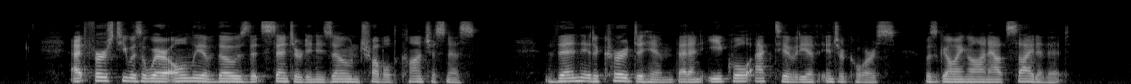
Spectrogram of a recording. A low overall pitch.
Yes: low, 130 Hz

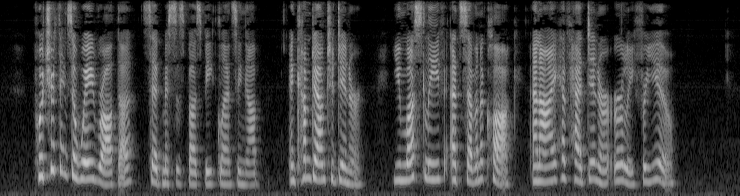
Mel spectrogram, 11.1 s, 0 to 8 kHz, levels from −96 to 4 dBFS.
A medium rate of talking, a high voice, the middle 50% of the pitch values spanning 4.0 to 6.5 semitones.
Yes: average, 155 wpm; high, 235 Hz; average, 5.2 semitones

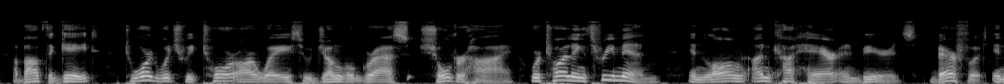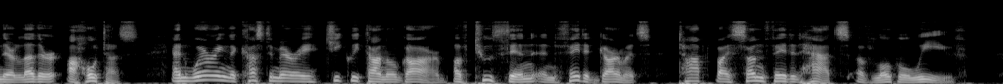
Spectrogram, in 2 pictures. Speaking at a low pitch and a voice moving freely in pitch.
Yes: low, 125 Hz; wide, 6.0 semitones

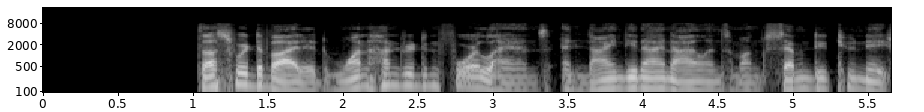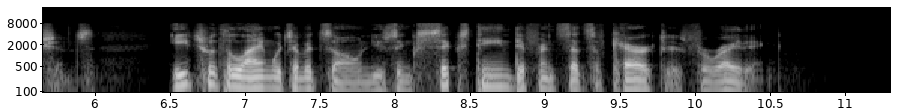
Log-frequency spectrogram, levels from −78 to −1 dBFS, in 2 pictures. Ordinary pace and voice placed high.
No: average, 170 wpm; low, 110 Hz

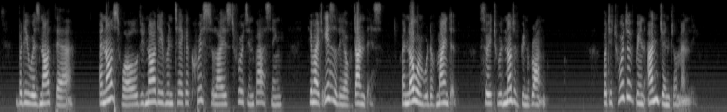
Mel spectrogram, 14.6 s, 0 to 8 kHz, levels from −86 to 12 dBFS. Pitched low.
No: very high, 250 Hz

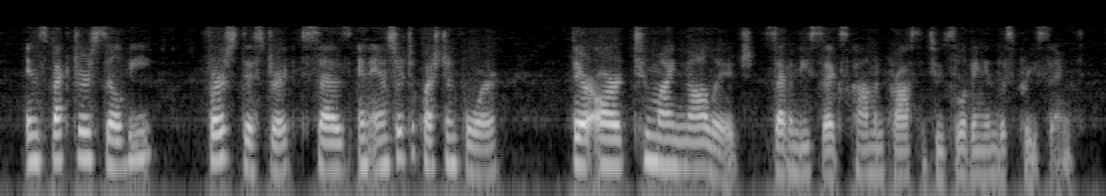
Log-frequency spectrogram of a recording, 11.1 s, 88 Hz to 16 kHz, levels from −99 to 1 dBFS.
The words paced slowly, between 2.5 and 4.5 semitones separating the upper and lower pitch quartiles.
No: slow, 125 wpm; wide, 5.4 semitones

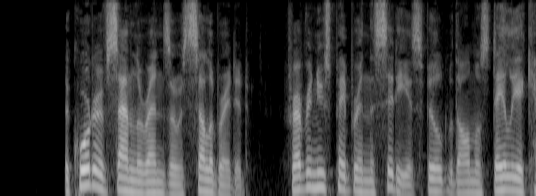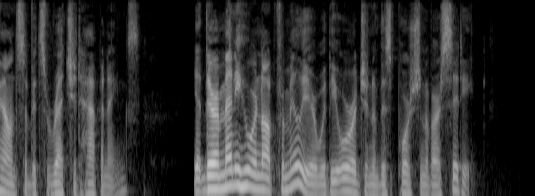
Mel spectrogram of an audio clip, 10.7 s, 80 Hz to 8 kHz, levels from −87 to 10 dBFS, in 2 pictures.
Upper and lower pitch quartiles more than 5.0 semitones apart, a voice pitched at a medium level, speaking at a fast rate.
No: wide, 5.5 semitones; low, 125 Hz; fast, 225 wpm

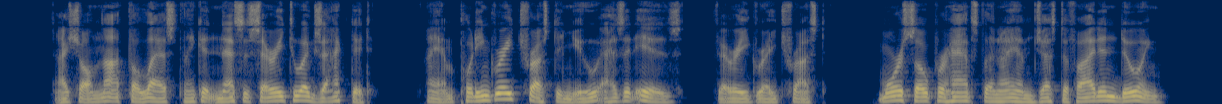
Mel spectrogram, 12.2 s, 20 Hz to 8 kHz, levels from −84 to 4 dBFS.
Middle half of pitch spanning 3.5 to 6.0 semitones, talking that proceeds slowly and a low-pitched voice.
No: average, 4.1 semitones; average, 160 wpm; low, 105 Hz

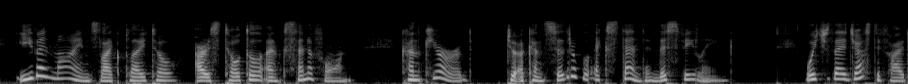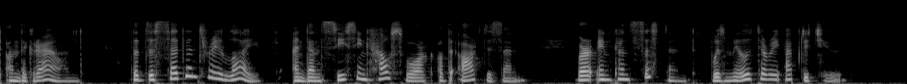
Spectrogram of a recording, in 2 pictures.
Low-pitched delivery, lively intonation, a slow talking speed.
No: high, 195 Hz; wide, 5.8 semitones; slow, 120 wpm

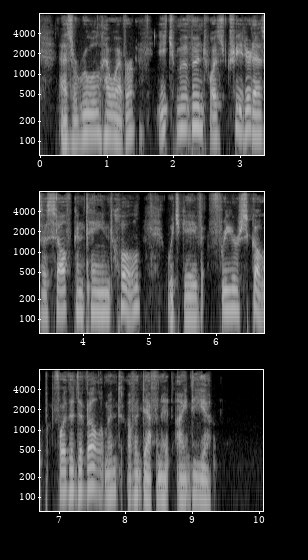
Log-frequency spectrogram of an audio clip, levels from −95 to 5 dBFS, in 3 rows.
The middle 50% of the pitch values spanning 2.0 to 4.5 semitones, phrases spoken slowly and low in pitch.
No: average, 3.5 semitones; average, 145 wpm; low, 125 Hz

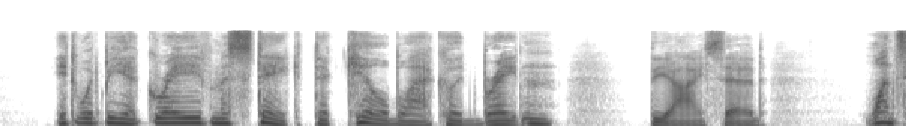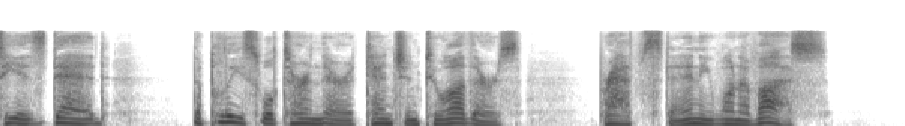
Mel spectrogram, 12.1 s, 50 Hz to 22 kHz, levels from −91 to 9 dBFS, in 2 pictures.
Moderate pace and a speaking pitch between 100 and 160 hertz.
Yes: average, 160 wpm; medium, 140 Hz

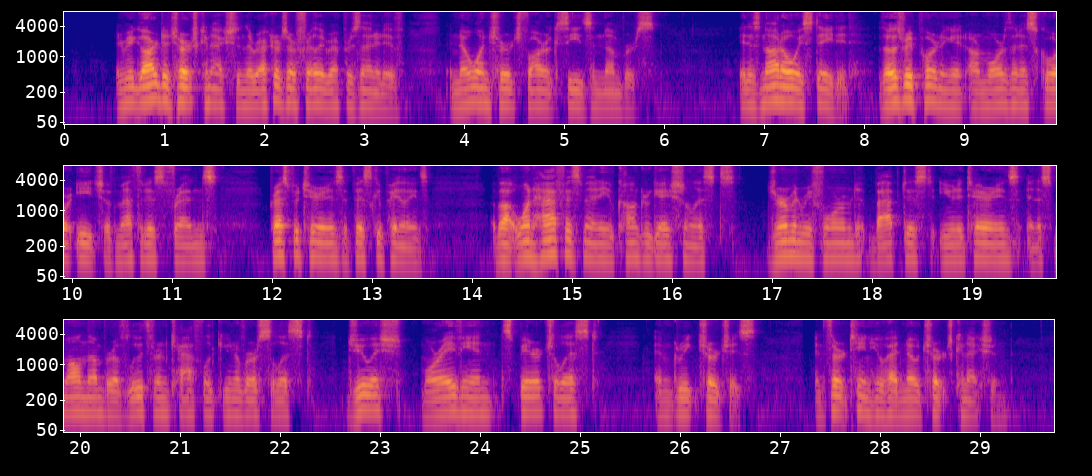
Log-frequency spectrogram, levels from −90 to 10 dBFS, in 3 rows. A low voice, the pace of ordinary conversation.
Yes: low, 110 Hz; average, 145 wpm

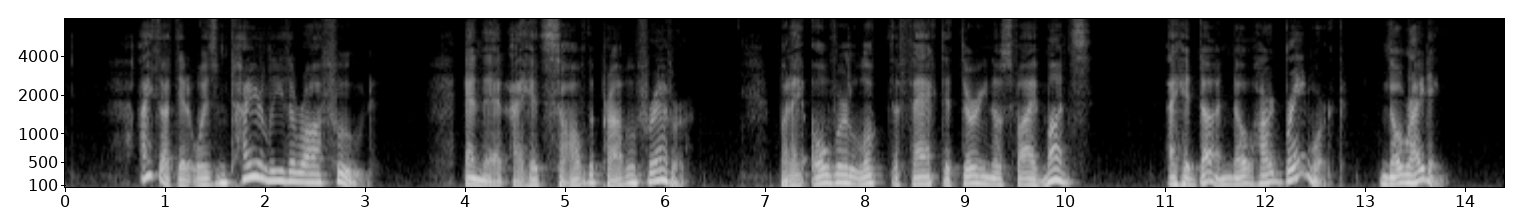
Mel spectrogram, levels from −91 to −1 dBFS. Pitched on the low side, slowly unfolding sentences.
No: low, 125 Hz; average, 150 wpm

